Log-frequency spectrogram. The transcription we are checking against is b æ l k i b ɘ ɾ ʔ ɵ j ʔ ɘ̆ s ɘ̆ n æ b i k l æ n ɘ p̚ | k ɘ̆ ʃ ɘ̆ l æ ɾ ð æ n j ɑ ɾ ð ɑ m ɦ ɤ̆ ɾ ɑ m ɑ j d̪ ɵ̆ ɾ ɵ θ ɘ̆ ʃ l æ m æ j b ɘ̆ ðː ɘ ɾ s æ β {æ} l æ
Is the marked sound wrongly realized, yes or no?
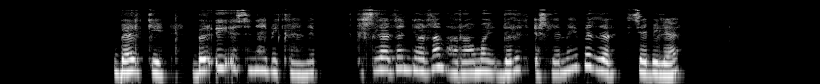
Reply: yes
